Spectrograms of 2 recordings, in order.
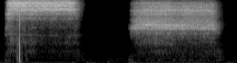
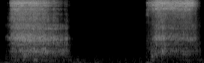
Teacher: you can hear a difference in those pitches, even for the non-voiced ones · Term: sibilant fricatives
